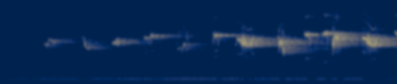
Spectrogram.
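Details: Lure song of a sooty-headed bulbul meant to rouse other bulbuls: a few spaced, short whistled notes that build into a rapid, louder string of bubbling, warbled phrases.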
